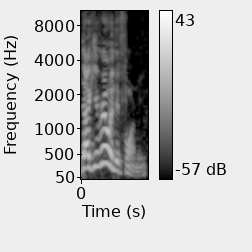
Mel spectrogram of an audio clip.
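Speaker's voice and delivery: mild, half-yelled reproachful tone. Retelling how someone blurted out the answer: retelling a yell. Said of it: "I was yelling at Doug".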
